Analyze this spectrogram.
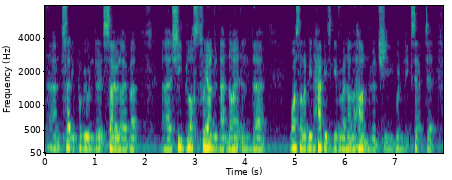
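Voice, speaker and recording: Somewhat breathy, the voice moves at a very fast pace in a monotone, flat intonation. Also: man, medium pitch for a man. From South London, England. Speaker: vlogger. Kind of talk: Q&A answering viewer questions. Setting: solo at home with a mug of tea. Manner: hesitant, many fillers and repeats.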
